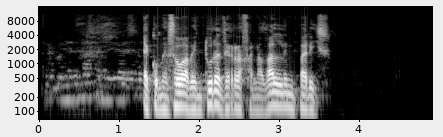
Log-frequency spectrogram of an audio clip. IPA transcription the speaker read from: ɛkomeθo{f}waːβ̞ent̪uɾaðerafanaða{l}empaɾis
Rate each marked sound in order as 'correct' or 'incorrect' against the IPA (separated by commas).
incorrect, correct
